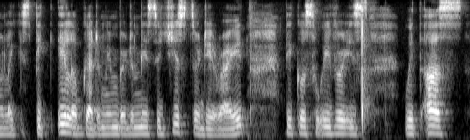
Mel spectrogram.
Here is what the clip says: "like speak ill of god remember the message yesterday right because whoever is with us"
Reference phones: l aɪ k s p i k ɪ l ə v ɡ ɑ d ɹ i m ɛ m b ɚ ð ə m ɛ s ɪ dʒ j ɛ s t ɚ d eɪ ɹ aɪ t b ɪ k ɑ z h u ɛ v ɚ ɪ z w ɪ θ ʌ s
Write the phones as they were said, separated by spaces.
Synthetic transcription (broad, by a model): l aɪ k s p i k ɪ l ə p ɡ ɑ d ɹ i m ɛ m b ɚ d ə m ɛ s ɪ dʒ j ɛ s t ɚ d eɪ ɹ aɪ t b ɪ k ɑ s h u ɛ v ɚ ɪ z w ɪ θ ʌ s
